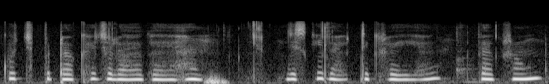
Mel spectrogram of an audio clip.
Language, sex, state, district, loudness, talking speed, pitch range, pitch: Hindi, female, Himachal Pradesh, Shimla, -14 LUFS, 130 wpm, 230-255 Hz, 240 Hz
